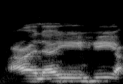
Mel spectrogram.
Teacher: عین حروف حلقی میں سے حلق سے ادا ہوگی، وسط حلق سے، حلق کے درمیان سے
